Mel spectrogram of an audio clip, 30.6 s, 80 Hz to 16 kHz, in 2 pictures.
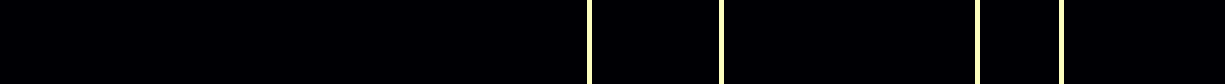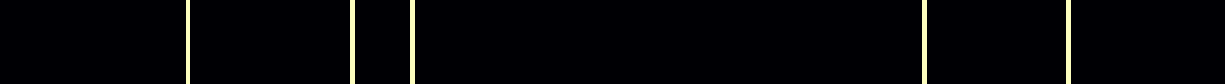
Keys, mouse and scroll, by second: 0.0 ctrl+c, 6.7 click, 6.7-7.3 typing, 7.3 click, 12.1 click, 12.1 typing, 17.7 click, 17.7 typing, 22.5 typing, 26.8-30.6 drag, 26.8 typing.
